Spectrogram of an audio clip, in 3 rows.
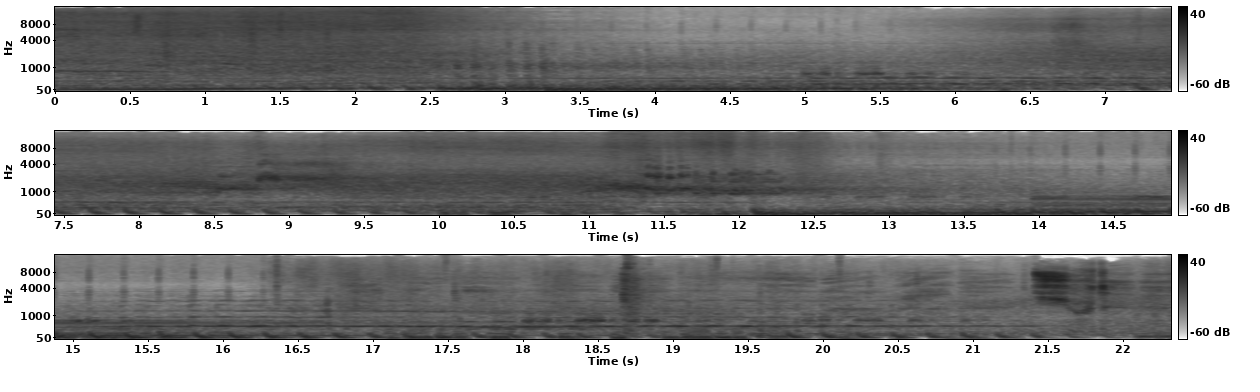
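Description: A Volvo 700-series estate car's engine running hard as the car speeds off, a steady pulsing rumble with tyres squealing around the middle, under a film music score.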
